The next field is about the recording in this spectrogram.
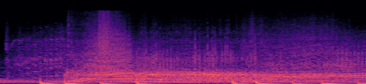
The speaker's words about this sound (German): Junge Männer, die ihre ganze Freizeit damit verbringen, ihre recht luxuriösen Autos aufzufrisieren, tiefer zu legen, sie mit glitzeriger Folie zu überziehen oder das Geräusch vom Auspuff aufzuschrauben.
